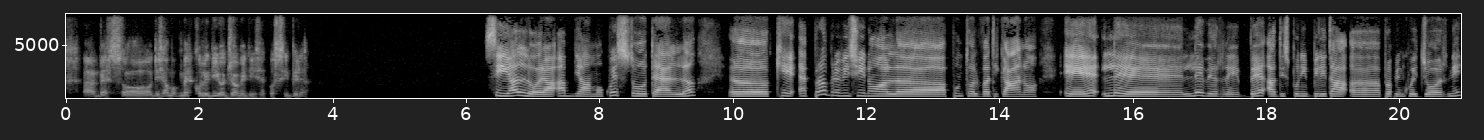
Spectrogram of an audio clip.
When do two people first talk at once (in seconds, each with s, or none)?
none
